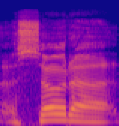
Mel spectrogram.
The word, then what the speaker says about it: Sotah: Brand new from Soda. The band is it's spelled Sotah, and that is called Sunrise.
